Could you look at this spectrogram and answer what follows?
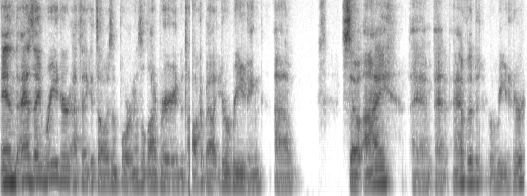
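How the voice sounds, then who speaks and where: Delivery comes at a moderate pace with ordinary pitch variation. The speaker has a strong Tennessee accent. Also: man, medium pitch for a man. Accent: thick Tennessee. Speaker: school librarian. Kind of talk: webinar presentation.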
